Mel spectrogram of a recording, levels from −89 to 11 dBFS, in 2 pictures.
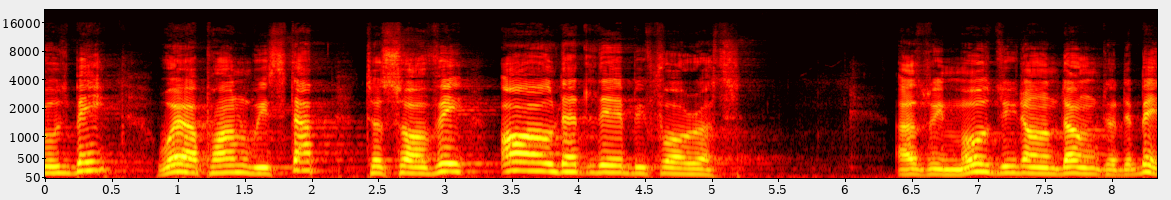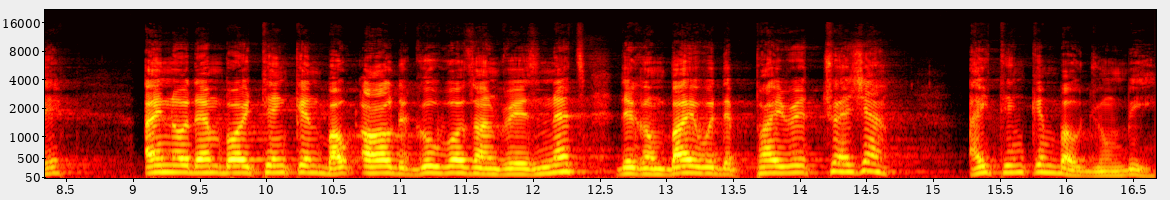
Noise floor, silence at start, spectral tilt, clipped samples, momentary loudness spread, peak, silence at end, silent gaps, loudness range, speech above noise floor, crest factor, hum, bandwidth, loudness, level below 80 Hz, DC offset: -55 dBFS; 0 s; -6 dB/octave; under 0.1%; 10 LU; 0 dBFS; 0 s; none; 5 LU; 40 dB; 14 dB; none; 10.5 kHz; -16 LUFS; -52 dBFS; under 0.1%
